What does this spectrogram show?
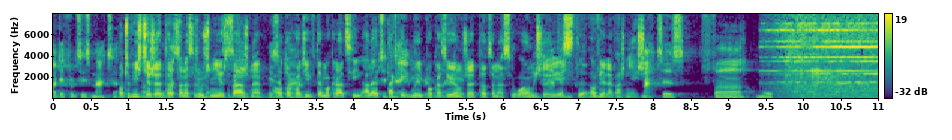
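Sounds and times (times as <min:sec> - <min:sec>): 
speech: 0:00.0 - 0:10.3
bell starting a minute of silence: 0:09.4 - 0:11.0.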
